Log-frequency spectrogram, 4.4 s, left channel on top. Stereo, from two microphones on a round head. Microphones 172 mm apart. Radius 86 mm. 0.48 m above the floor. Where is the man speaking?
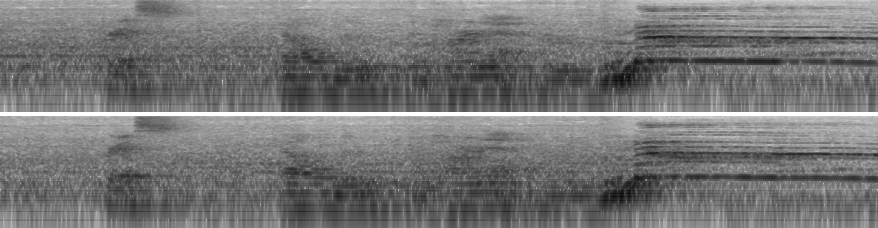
50° right (ahead or behind), 2.5 m.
